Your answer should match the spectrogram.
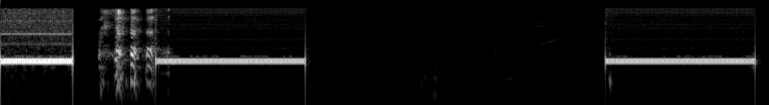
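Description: A steady telephone tone cuts off, followed by a quick burst of dialing tones, then a long buzzing ring tone, several seconds of near silence, and the ring tone again.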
